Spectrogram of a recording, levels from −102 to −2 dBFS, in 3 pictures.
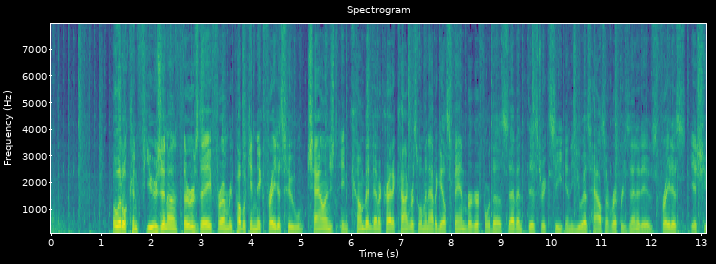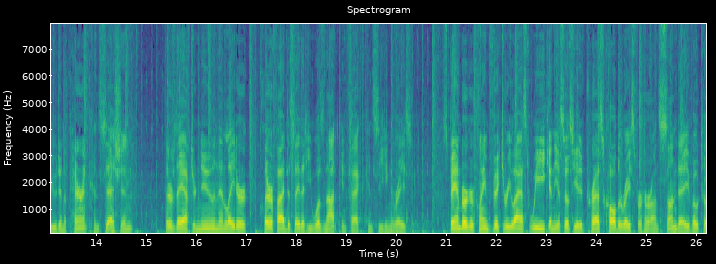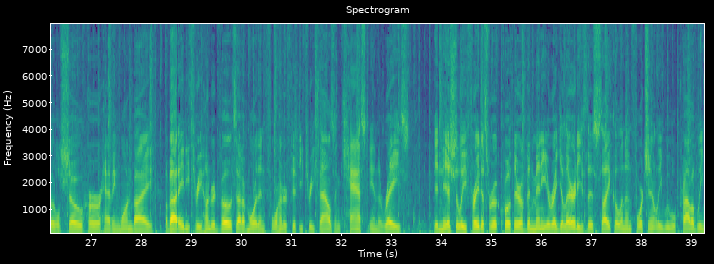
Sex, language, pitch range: male, English, 100-120 Hz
